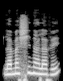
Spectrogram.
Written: machine a laver

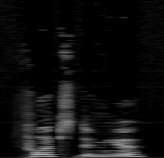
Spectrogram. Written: faute de mieux

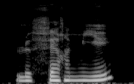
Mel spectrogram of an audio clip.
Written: fermier

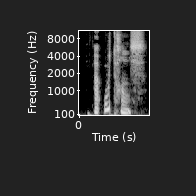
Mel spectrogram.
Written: a outrance

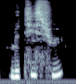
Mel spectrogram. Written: tissu

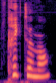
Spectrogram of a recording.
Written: strictement

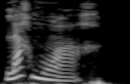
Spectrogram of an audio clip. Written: armoire

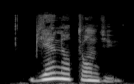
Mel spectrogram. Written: bien entendu

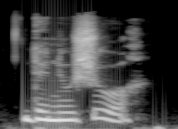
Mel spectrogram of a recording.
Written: de nos jours

